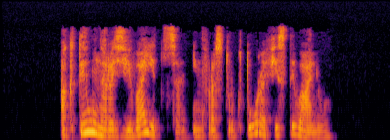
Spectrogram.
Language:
Belarusian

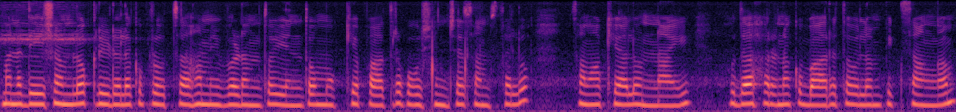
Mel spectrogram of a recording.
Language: Telugu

